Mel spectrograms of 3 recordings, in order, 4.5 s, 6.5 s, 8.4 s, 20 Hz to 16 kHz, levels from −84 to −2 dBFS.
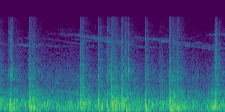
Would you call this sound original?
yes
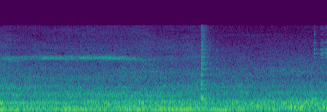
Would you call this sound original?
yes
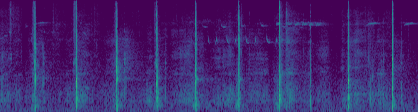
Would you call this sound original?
yes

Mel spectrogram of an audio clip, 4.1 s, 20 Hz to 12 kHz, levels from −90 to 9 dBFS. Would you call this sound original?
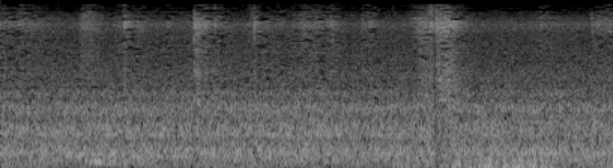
no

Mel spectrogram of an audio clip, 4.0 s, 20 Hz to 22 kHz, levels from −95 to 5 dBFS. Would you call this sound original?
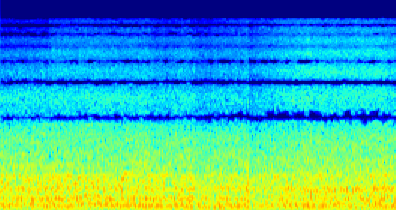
no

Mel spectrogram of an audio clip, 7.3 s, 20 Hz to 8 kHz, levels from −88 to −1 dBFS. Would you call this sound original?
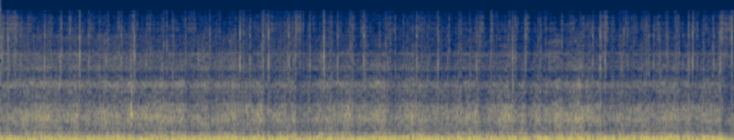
yes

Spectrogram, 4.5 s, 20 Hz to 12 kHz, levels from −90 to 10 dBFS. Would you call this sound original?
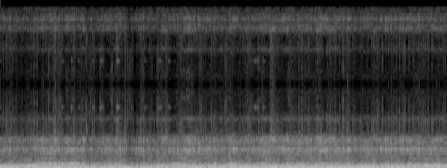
yes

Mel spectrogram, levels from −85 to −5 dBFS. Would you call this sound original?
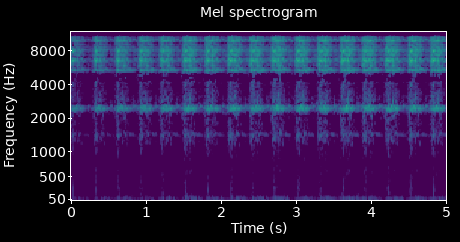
yes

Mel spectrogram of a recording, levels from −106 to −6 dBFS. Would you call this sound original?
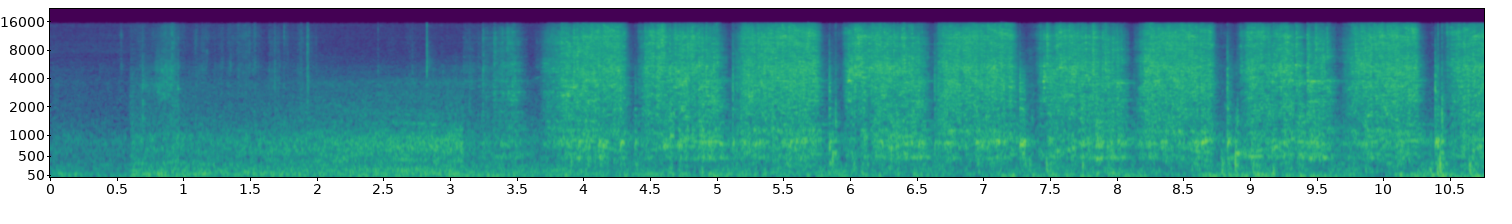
no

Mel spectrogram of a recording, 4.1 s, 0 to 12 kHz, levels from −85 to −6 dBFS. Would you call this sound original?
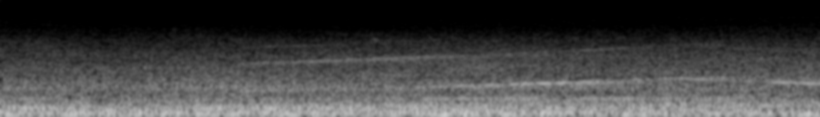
no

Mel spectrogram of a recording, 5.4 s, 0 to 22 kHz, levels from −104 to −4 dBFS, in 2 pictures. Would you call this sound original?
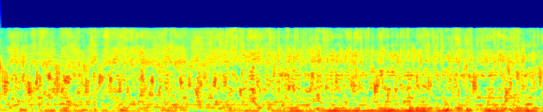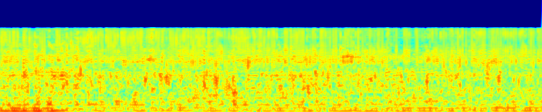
no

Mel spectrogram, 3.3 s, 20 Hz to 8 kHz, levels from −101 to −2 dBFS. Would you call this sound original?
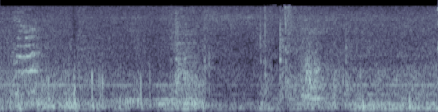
no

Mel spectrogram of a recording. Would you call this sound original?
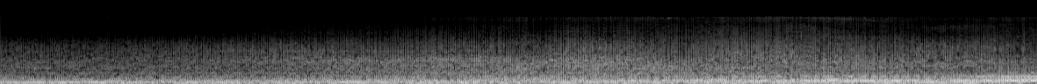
no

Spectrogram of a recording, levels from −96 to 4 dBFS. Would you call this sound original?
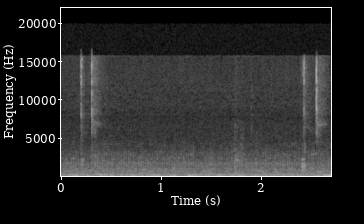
yes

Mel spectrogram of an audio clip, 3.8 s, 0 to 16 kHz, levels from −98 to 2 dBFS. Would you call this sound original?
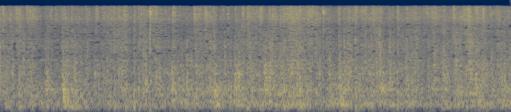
yes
